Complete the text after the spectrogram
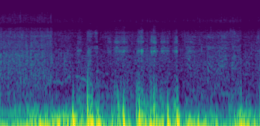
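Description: Wooden poles knock against a bamboo raft.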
